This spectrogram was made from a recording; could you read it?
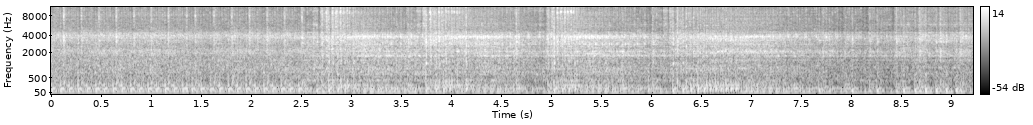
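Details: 1942 Harley-Davidson WLA V-twin, previous non-starter, after distributor and carb overhaul and timing set; steady even idle with regular loping beat, no misses or backfires, running cleanly; normal idle.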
